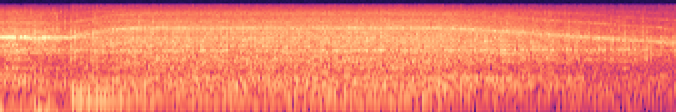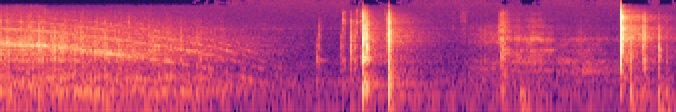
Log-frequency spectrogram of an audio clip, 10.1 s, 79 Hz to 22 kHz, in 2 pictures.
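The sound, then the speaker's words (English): An electric mixer whipping a foam gives a steady motor whine that falls in pitch as it winds down and stops. A few sharp clicks and clatters follow. “Now we have a really nice foam. And that took, what, 1 minute in the mixer? Or even less?”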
